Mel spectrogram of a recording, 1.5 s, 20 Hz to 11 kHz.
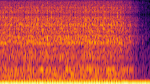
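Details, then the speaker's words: Lima 0-6-0 model railway loco motor running before repair, with a loud, buzzy whir and steady low hum that winds down when power is cut. It runs rough and noisy, which is typical of Lima motors; the chassis was later found broken. "bit on the noisy side maybe if anything for it's a lemur unfortunately lemurs are known for being somewhat noisy I think that's why some people just don't like them"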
